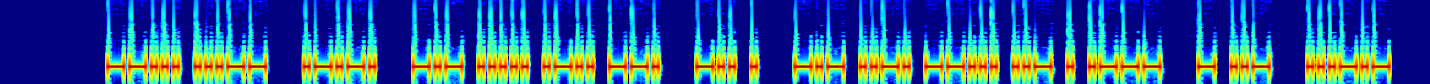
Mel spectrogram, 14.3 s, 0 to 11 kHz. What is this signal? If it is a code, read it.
Morse code, heard as a keyed tone, about 22 wpm, 700 Hz. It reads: 73 <AR> K5LG DE KF7UEJ TU <SK>
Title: K1USN SST QSO Practice 22wpm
